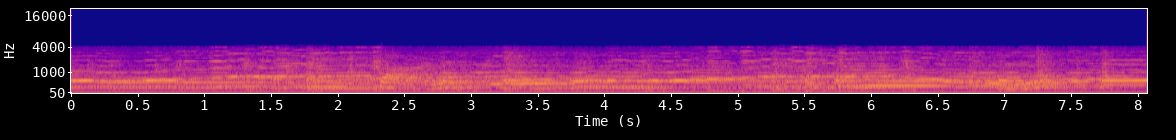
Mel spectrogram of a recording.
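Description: Live fiddle and guitar playing a contra dance tune with a steady beat.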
